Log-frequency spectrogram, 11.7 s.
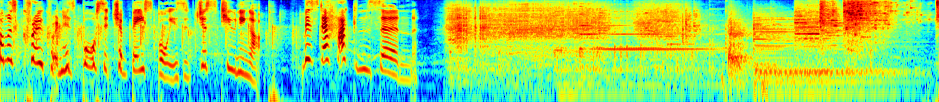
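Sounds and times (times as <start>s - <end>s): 
speech: 0.1s - 5.8s, 7.2s - 7.7s, 9.1s - 9.4s
grand piano strings ringing: 7.0s - 11.7s
plate glass window shattering: 9.9s - 11.7s.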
